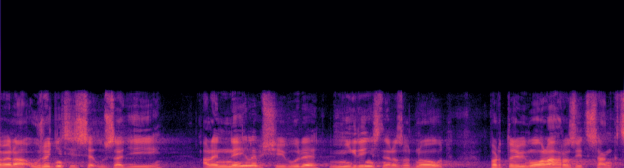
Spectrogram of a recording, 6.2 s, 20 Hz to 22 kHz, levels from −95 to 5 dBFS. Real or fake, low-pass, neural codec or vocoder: real; 9.9 kHz; none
